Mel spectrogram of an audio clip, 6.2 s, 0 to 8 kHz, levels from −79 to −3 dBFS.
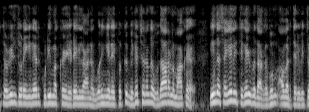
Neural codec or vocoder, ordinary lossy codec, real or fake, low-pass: codec, 16 kHz, 4 kbps, FreqCodec, smaller model; none; fake; 7.2 kHz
